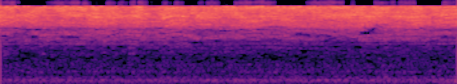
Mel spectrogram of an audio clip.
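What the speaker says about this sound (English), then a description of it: "Instead of using oil, cooking spray actually works great." Cooking spray hissing from an aerosol can onto a pan while making beef dip, one continuous bright spray lasting a couple of seconds, close and steady.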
